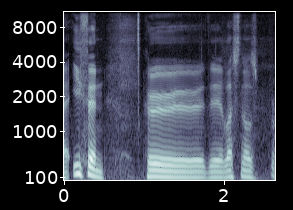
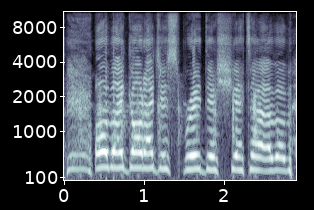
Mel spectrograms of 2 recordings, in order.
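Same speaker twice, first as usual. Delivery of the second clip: high, loud crowing; gleeful mock shouting; 11 semitones higher, 6 dB louder than usual. Friend mimicking the surfer's bragging, gleeful high shout. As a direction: crow it in a mocking, over-excited yell.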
